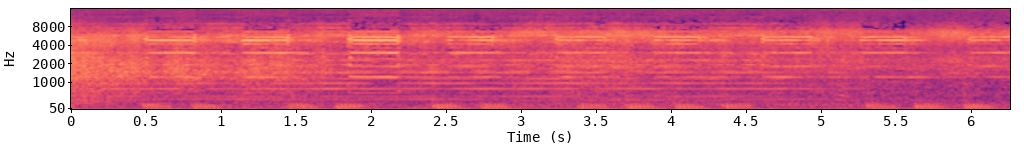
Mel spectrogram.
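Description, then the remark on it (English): Several electronic alarms blare at once after a hull breach causes a loss of pressure, a low buzzing pulse repeating in quick bursts beneath steady high beeping tones, loud and continuous throughout with no voices. “Kill those alarms.”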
